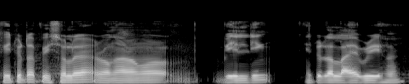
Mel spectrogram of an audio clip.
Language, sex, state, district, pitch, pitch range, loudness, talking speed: Assamese, male, Assam, Kamrup Metropolitan, 100 Hz, 95-105 Hz, -17 LUFS, 145 wpm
